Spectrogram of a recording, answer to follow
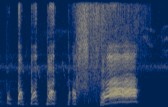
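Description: Cartoon hen clucking: a run of quick short clucks, then one longer squawk just past the middle.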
